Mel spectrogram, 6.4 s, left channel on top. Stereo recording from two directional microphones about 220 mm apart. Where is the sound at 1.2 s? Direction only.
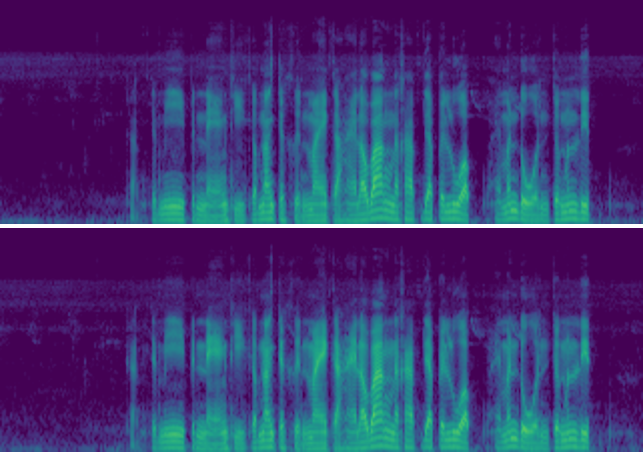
10° left (ahead or behind).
